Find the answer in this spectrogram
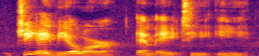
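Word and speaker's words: Gabor Maté: And Gabor or Gabor Mate? – Gabor Mate, accent aigu. – Rhymes with latte.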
